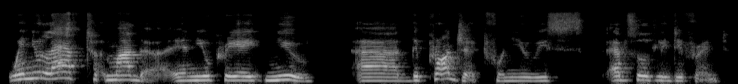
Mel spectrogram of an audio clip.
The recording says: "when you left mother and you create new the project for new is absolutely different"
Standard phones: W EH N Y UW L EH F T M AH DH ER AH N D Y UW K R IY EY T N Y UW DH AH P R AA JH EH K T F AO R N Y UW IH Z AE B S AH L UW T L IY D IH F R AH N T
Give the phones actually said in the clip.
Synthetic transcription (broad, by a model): W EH N Y UW L EH F T M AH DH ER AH N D Y UW K R IY EY T N Y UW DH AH P R AA JH EH K T F AO R N Y UW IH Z AE B S AH L UW T L IY D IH F R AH N T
